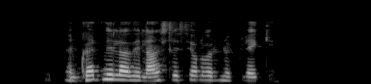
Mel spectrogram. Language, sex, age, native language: Icelandic, female, 40-49, Icelandic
